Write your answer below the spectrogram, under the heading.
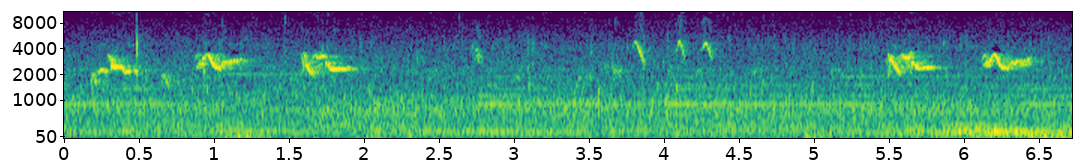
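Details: A female American robin sings her evening song: short, clear caroling phrases, rising and falling, roughly one per second with brief pauses, over a steady low hum and faint background rumble.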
